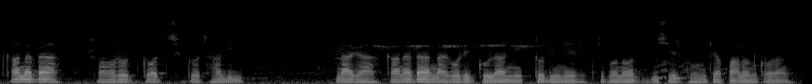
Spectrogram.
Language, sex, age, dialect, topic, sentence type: Bengali, male, 18-24, Rajbangshi, agriculture, statement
